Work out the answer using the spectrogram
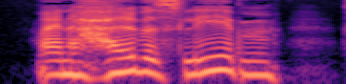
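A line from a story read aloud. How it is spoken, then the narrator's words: Sighed. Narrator (German): seufzt Roya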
